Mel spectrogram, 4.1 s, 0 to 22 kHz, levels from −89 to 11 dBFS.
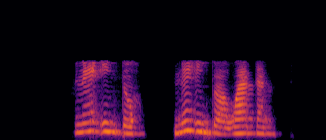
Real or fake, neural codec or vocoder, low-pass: fake; codec, 44.1 kHz, 1.7 kbps, Pupu-Codec; 3.6 kHz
